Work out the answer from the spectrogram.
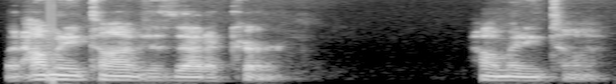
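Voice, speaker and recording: A man's voice: lowish voice, steady tone, brisk, a little mellow, breathy edge, rough recording. A man from Bermuda, hosting a live stream, talking bluntly and profanely in a rambling casual rant. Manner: blunt, profane, rambling, acts out quoted voices.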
